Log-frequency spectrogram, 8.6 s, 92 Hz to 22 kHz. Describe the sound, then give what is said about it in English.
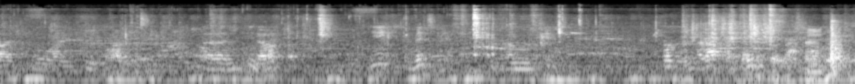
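Bar tools and glassware clink and rattle as a bartender free pours a dry martini with vermouth behind a bar. Many light metallic clinks and knocks, some sharper and louder near the end, are heard under steady talk. “we are free pouring behind the bar, you know, showing the guests that we know exactly what we're doing here. Sometimes we get a wee bit lucky, depends how busy it is, you know. So I'm going to pour about 50”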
